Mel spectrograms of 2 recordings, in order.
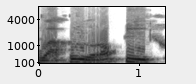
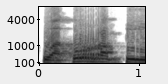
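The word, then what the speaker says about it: وَقُل رَّبِّ: Jadi bacanya bukan wakul robbi, wakur robbi zidni ilma.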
